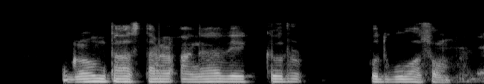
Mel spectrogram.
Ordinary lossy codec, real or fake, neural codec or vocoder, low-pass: Opus, 32 kbps; fake; codec, 16 kHz in and 24 kHz out, 2.2 kbps, FireRedTTS-2 codec; 7.2 kHz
